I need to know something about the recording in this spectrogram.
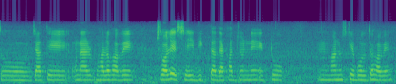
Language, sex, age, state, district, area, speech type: Bengali, female, 18-30, West Bengal, Howrah, urban, spontaneous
